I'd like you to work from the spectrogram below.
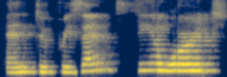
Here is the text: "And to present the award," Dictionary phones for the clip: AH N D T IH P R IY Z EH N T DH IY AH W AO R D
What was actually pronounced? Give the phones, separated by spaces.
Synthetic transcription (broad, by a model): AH N T IH P R IY Z EH N T DH IY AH W AO R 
